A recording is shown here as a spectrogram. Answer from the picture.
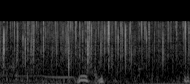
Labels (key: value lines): label: biophony, cascading saw
recorder: SoundTrap 600 or HydroMoth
